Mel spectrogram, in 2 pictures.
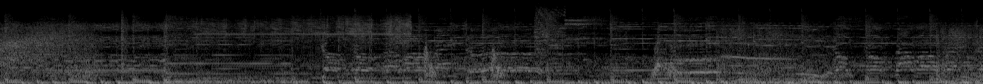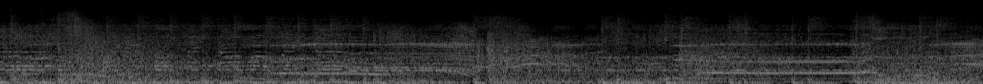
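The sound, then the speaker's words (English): Battle sound effects from Power Rangers Dragonzord footage form a dense, unbroken layer of crashing impacts and whooshes mixed with tonal, music-like lines, loud and steady throughout. “Except that was Dragonzord battle move footage.”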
